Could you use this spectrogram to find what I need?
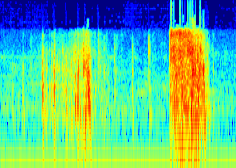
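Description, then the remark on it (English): A fart from a woman on a phone call comes through the line: a faint crackly sputter first, then one loud, raspy half-second blast that sounds thin and band-limited, with no talking. “Did you fart on the phone, you dirty bitch?”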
